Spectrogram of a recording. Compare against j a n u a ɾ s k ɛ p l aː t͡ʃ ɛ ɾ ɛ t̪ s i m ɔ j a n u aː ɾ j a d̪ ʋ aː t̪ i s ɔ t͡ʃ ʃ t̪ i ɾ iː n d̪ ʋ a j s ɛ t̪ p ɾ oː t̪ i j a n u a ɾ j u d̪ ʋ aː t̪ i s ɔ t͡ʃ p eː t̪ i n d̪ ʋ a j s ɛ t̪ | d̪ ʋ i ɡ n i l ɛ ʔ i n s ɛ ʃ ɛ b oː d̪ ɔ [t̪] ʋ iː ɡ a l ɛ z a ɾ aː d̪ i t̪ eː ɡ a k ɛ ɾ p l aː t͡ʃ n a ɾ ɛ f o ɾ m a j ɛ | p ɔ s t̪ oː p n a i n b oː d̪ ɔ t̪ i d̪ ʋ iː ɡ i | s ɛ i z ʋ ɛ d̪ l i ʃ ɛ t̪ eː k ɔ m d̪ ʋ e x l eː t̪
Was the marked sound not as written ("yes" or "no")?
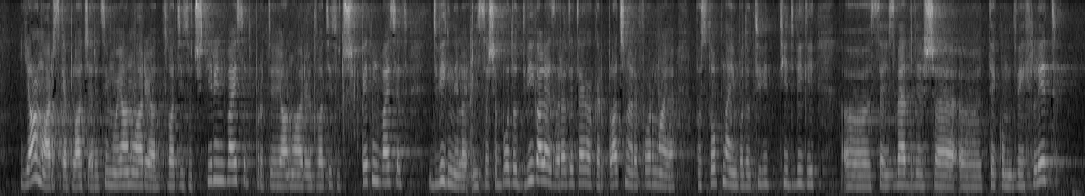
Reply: yes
